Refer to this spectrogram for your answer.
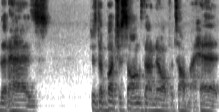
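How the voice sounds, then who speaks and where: A man with an American accent and an unremarkable speaking voice, at a fairly quick pace with fairly even intonation. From North Carolina. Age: 30s. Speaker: musician. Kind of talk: casual chat.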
